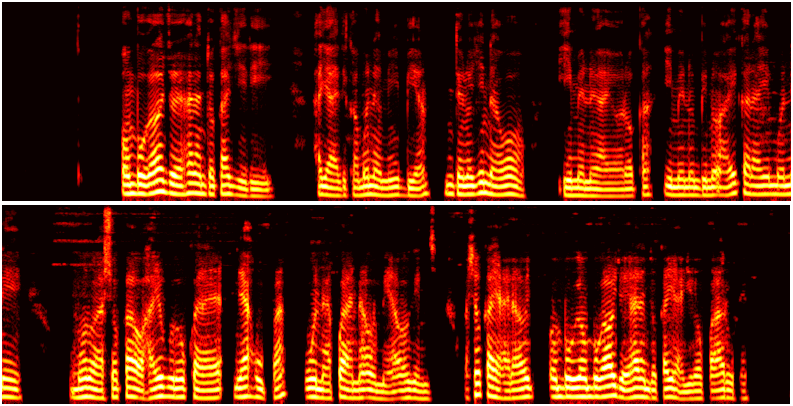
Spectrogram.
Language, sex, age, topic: Oshiwambo, female, 25-35, agriculture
